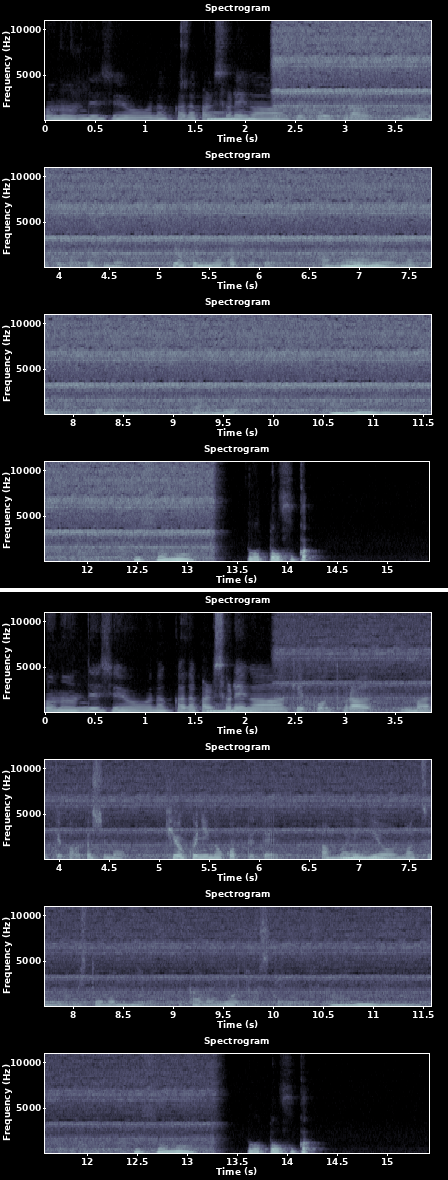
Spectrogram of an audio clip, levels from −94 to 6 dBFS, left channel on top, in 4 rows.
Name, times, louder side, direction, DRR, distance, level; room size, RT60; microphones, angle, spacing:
voice 1, 0.0-3.3 3.5-4.7 5.1-6.2 6.6-10.7, right 3 dB, 70° right, 0.9 m, -36 dB
voice 2, 1.6-2.2 6.8-7.3 10.6-11.5 12.5-13.1 13.6-14.2, left 2 dB, 35° left, 0.6 m, -29 dB
sound 1, 2.3-13.3, left 9 dB, 75° left, 1.0 m, -35 dB
12.0 x 5.9 x 4.6 m
head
